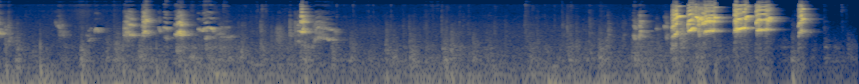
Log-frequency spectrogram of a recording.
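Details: Rosy-faced lovebirds kept as a group chatter in high squeaky chirps, go quiet for a few seconds, then erupt into loud, shrill, raspy screeches in three close bursts.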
